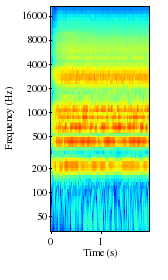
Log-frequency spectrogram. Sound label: AHH A2, Classical Choir; Best Service; Extended Classical Choir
